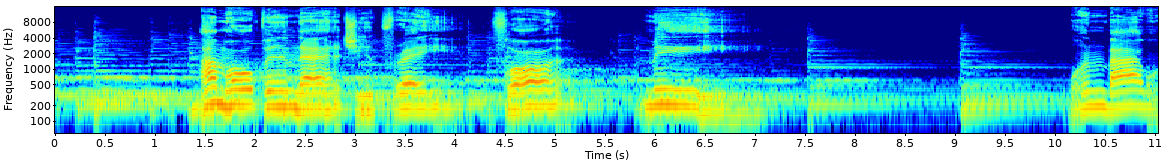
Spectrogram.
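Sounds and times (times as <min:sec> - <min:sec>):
acoustic guitar chord strummed: 0:00.0 - 0:11.0.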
